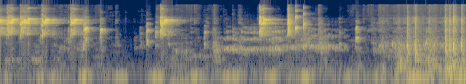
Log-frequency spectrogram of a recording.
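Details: Java sparrows at play with grass utter quick high chirps and short whistled notes, followed by a stretch of crackling rustle.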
